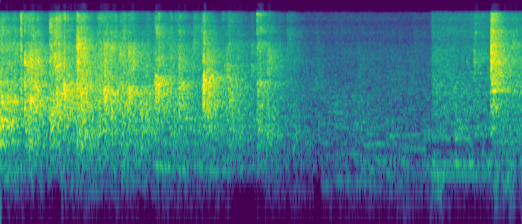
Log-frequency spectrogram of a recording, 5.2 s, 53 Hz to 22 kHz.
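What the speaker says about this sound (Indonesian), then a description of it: "Tepuk tangan untuk kelompok 3" Applause from a classroom audience for student group 3, a dense patter of clapping that is strongest at the start and thins out toward the end, with faint room noise.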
